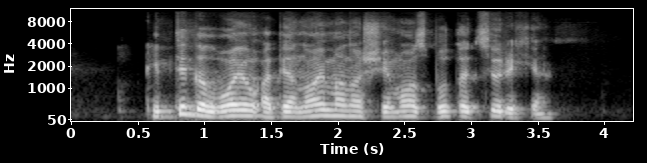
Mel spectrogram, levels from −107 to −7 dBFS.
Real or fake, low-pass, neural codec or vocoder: fake; 10.8 kHz; codec, 44.1 kHz, 7.8 kbps, DAC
